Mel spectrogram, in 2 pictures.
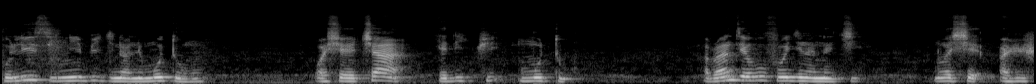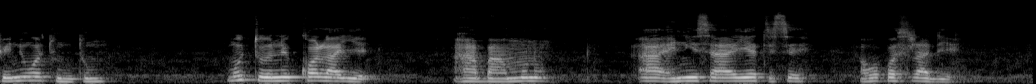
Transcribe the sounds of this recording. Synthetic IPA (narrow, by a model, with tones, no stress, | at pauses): pʰo˨li˦si˨nɪ̃˦bi˦d͡ʑi˨nã˨nɪ̃˨mo˦tʰo˨ɦʊ̃˦ | ɔ˨ɕɛ˨t͡ɕʰaː˦˨jɛ˨dɪ˦t͡ɕᶣi˦mo˦tʰo˨ | a˨bɾã˦ntɪ˦ɛ˦fʊ˦fʊ˨ɾɔ˦d͡ʑi˨nã˨nã˨t͡ɕʰi˦ | nʊ̃˨ɔ˨ɕɛ˨a˨ɕᶣɪ˨ɕᶣɛ˨nĩ˦wa˦tʰũ˨ntʰũ˦m | mo˦tʰo˨nɪ̃˦kʰɔ˦la˨jɛ˨ | a˨ɦa˨bã˨mmʊ̃˦nʊ̃˦ | a˨æ˨nĩ˦saː˦ɪ˦jɛ˦tʰɪ˨sɛ˦ | a˨kʰʊ˦kʰɔ˦sɾa˨dɪ˨ɛ˨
